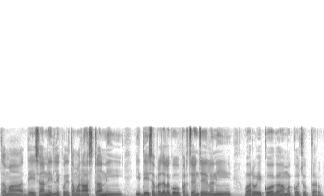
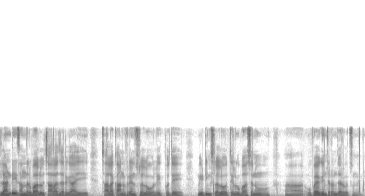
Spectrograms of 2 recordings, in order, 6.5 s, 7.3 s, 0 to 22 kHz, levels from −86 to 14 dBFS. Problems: none marked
